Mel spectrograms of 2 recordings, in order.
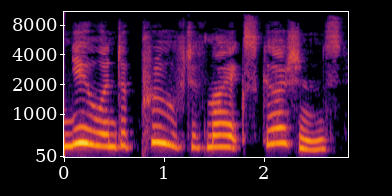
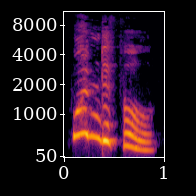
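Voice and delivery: high exclamation of mock wonder; exclaiming; 6 semitones higher, 4 dB louder than usual. A narrator's reading. Catherine responds to her cousin's boast of reading, exclaiming. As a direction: exclaim it, pitch jumping up. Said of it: "I exclaimed".

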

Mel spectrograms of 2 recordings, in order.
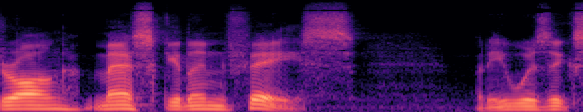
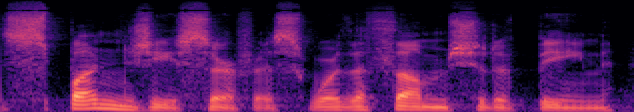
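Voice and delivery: ordinary delivery, nothing marked

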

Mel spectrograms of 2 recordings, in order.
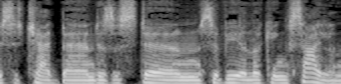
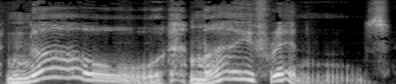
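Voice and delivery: high, slow, unctuous sermonising; oily preacher voice, drawn out; pompous preacher; 9 semitones higher, much slower than usual. Acted. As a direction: play the greasy self-satisfied preacher. Chadband resumes.

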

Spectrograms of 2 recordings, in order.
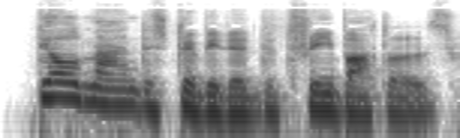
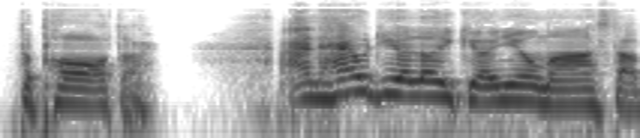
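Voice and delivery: put-on higher, gossiping old man; old caretaker voice; 6 semitones higher than usual. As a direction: lean in and share the scandal. Old man retells porter gossip.

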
